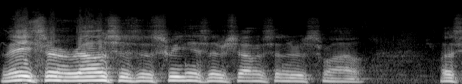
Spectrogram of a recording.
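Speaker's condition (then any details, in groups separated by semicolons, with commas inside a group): Deafness; self-reported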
